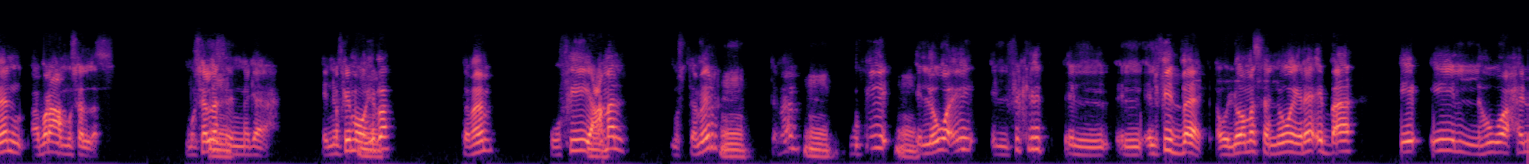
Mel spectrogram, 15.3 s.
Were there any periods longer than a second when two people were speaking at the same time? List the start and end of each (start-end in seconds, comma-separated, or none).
none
